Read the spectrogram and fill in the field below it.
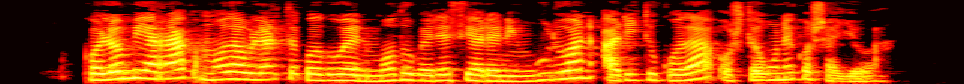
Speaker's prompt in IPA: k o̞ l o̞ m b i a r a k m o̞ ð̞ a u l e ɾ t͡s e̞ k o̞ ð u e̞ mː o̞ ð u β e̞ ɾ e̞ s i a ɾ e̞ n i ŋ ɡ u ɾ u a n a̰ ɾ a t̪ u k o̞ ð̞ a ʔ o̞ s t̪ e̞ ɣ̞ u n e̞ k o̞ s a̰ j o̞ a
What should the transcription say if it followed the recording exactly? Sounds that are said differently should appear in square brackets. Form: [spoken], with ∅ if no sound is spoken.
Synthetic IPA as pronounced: k o̞ l o̞ m b i a r a k m o̞ ð̞ a u l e ɾ t͡s e̞ k o̞ ð u e̞ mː o̞ ð u β e̞ ɾ e̞ s i a ɾ e̞ n i ŋ ɡ u ɾ u a n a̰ ɾ [i] t̪ u k o̞ ð̞ a ʔ o̞ s t̪ e̞ ɣ̞ u n e̞ k o̞ s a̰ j o̞ a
